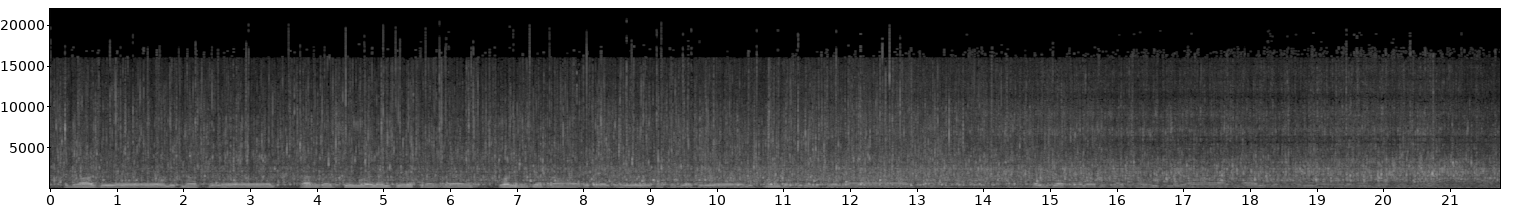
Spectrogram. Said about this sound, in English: Running water. We use that to do baptism in our Mandi every Sunday to our people, to our children. Yerdine, flowing water.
